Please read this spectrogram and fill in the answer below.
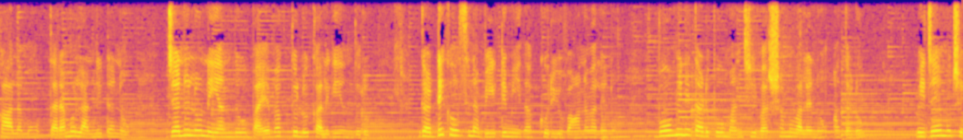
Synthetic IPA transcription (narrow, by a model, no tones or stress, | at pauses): kaːlɐmut̪ɐɾɐmulɐnːiʈɐnu | d͡ʒenulunijɐnd̪ubʱɐjɐbʱɐk̚t̪ulukɐliɡijɐnd̪uɾu | ɡɐɖːikoːsinɐbʱiːʈimiːd̪ɐkuɾijuʋaːnɐʋɐlɐnu | bʱuːminit̪ɐɽupumɐɲt͡ʃiʋɐɾʂɐmuʋɐlɐnuɐt̪ɐɽu | ʋid͡ʒɐjɐmut͡ʃ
